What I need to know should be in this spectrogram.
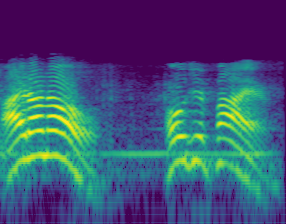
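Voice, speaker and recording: A man playing an urgent detective in 1940s radio style, shouting commands. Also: sits high, huge pitch swings, slow, soft background music, exaggerated voice. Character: urgent male detective shouting orders across a yard. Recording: muffled old radio recording.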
